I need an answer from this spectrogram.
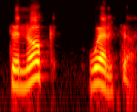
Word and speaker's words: Tenoch Huerta: Tenoch Huerta. Am I saying that right? Yeah.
